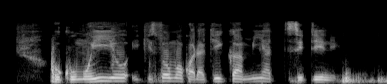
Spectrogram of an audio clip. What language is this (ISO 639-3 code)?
swa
